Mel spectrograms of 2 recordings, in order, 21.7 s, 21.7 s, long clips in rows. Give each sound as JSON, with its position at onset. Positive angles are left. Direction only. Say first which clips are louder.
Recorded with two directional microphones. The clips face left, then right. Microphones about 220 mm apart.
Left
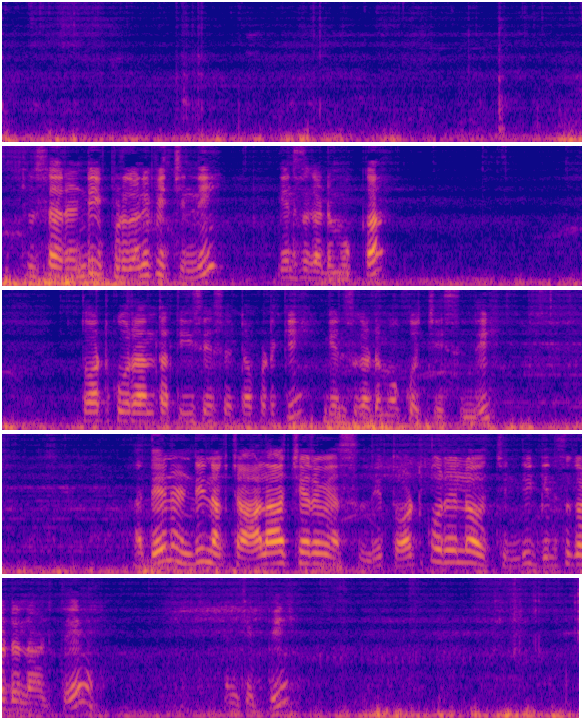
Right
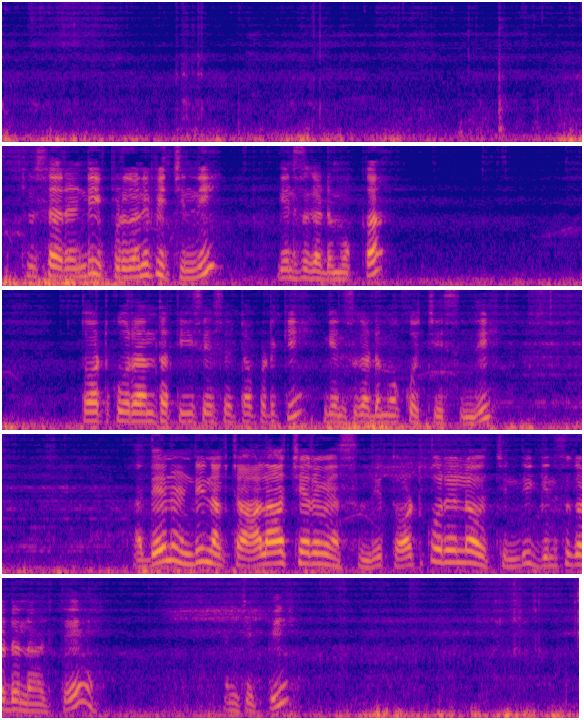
{"t": 4.5, "sound": "speech", "louder": "right 4 dB", "side_deg": -25}
{"t": 9.2, "sound": "speech", "louder": "right 7 dB", "side_deg": -25}
{"t": 14.0, "sound": "speech", "louder": "right 6 dB", "side_deg": -30}
{"t": 19.2, "sound": "speech", "louder": "right 7 dB", "side_deg": -20}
